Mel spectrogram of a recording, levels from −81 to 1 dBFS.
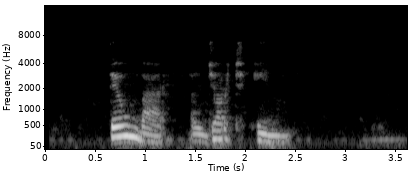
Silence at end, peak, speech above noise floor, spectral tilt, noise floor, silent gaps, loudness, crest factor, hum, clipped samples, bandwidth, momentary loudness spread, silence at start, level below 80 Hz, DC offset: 1.15 s; -8 dBFS; 42 dB; -9.5 dB/octave; -64 dBFS; none; -23 LUFS; 18 dB; none; under 0.1%; 4.3 kHz; 15 LU; 0.65 s; -56 dBFS; under 0.1%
